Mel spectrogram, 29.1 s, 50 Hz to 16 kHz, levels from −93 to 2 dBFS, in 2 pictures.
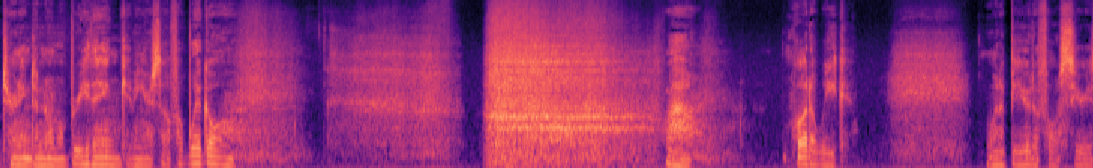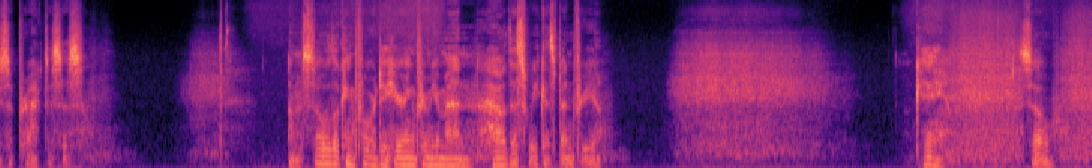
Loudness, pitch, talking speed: -19 LUFS, 115 Hz, 75 wpm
